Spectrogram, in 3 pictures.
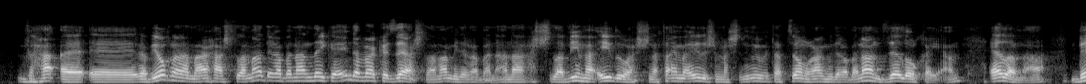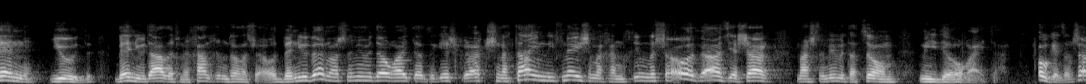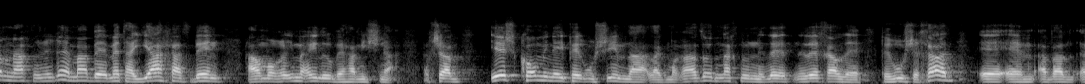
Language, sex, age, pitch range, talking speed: Hebrew, male, 20-39, 120-160 Hz, 140 wpm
